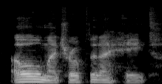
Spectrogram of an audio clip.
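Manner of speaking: sad, glum, downcast tone. Asked by the co-speaker which trope they dislike, answering sad and downbeat. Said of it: "You sound so sad".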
